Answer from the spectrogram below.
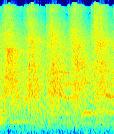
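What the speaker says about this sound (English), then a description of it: "the crowd really getting behind Delmi" A wrestling crowd roaring and cheering for Delmi during an Atomic Championship Wrestling women's match, a loud continuous wall of shouting voices that swells in waves.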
